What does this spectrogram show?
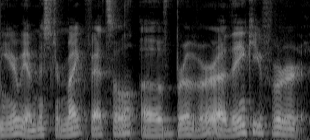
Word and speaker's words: Vetzal: on our line here we have mr mike vetzel of bravura thank you for jumping on am i pronouncing that right you know what i think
